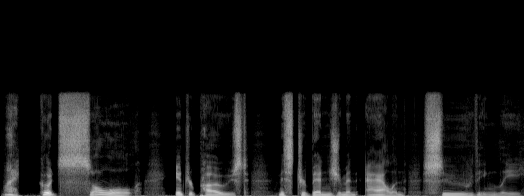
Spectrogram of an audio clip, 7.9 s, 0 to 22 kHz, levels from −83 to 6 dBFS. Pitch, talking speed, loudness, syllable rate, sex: 105 Hz, 60 wpm, -21 LUFS, 2.6 syllables/s, male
